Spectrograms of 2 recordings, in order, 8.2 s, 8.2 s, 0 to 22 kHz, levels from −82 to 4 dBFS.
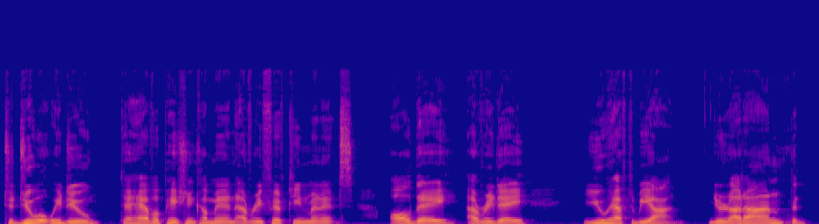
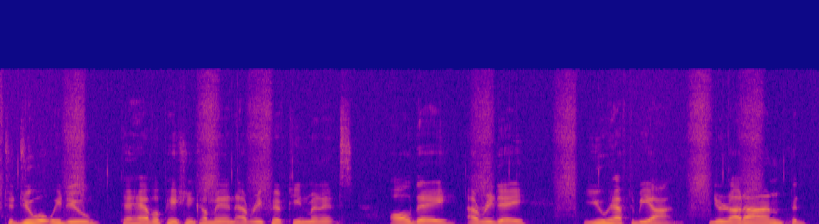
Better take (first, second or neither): first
